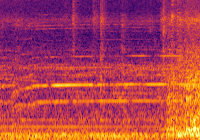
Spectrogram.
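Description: Hand-washing laundry: a wet cloth briefly sloshed and rustled in a plastic bucket of water near the end, over a steady background hum.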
